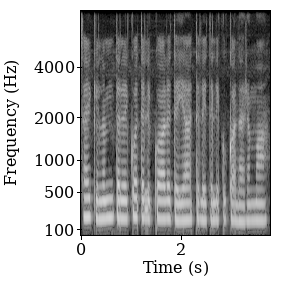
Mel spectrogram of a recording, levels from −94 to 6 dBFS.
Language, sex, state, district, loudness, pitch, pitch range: Wancho, female, Arunachal Pradesh, Longding, -16 LUFS, 190 Hz, 180-200 Hz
